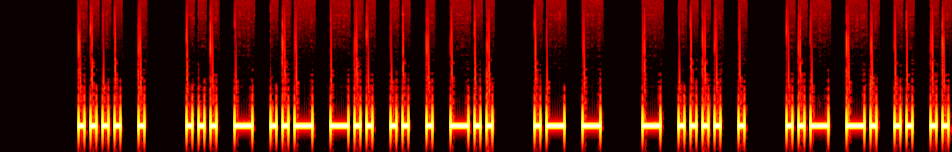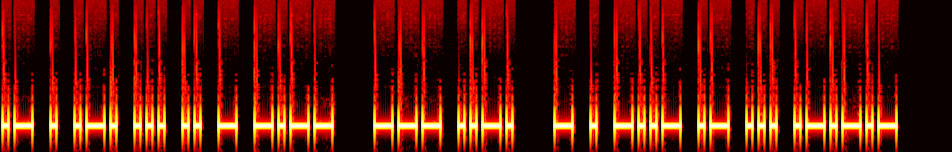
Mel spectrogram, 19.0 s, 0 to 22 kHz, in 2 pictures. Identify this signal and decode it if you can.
Morse code, heard as a keyed tone, about 20 wpm, 700 Hz. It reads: HE STUDIED AT THE UNIVERSITY OF TEXAS.
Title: Sentences with 4-Word Phrases - 20wpm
